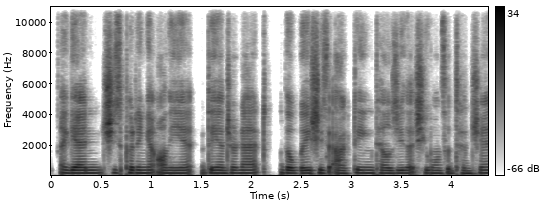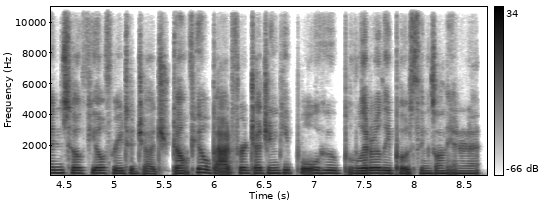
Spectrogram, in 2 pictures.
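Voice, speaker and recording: Woman host, low and fry-heavy, sarcastic and judgmental in her reactions. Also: darkish tone. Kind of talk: reaction commentary.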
